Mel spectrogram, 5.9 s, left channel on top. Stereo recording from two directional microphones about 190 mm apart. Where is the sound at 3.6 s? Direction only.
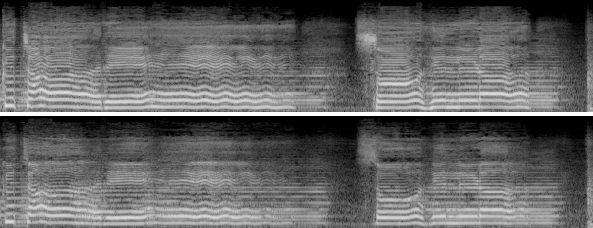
55° left (ahead or behind).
